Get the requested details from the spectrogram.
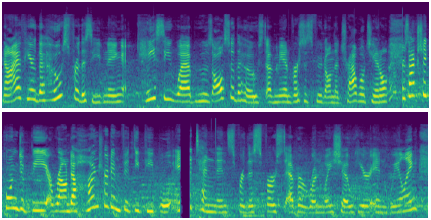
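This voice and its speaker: Over music in the background, a woman with a high pitch talks at a fairly quick pace with lively intonation and hardly any pauses. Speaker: TV news reporter and anchor. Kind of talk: live field news report. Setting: outdoors.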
